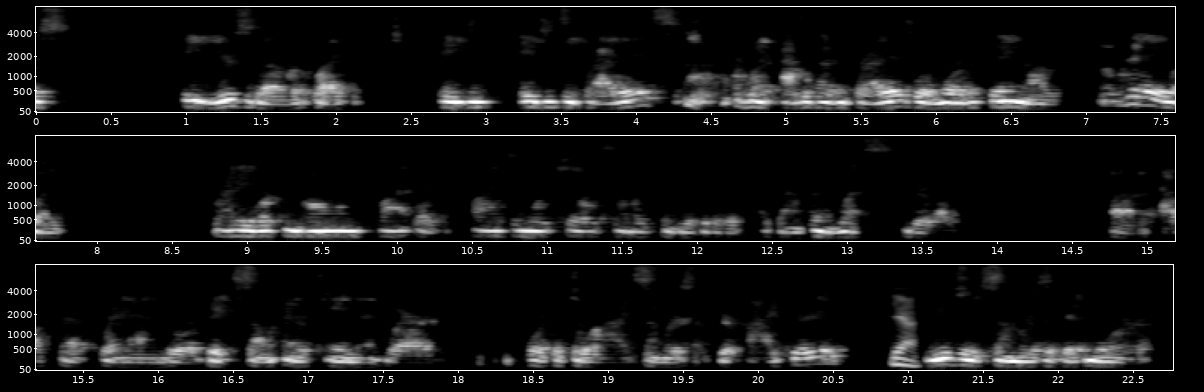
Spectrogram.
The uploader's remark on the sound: APOLOGIES ON THE AUDIO QUALITY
